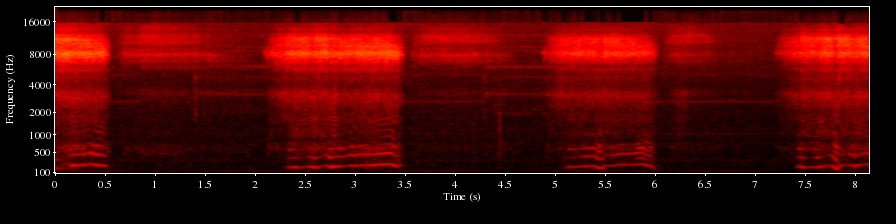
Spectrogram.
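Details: 17-year-old Siamese cat snoring while sleeping: four rhythmic nasal whistling rumbling snores with hissy intake, about every 2.4 seconds.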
